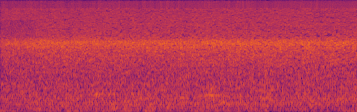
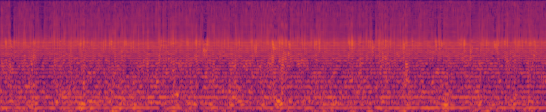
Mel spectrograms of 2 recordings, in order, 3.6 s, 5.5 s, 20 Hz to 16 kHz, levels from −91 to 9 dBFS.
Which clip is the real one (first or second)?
first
